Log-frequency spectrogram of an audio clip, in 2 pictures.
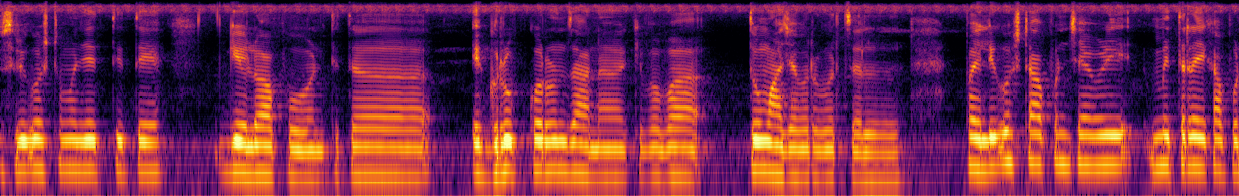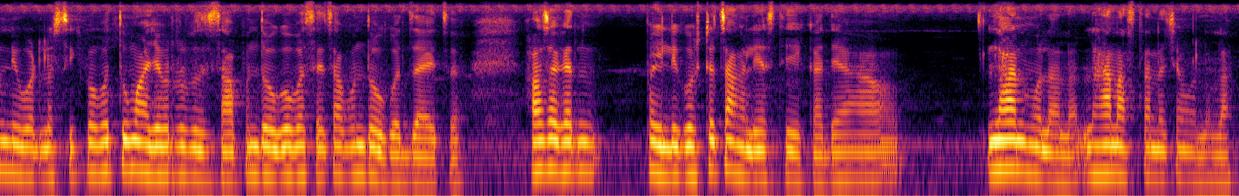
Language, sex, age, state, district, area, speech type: Marathi, male, 18-30, Maharashtra, Sangli, urban, spontaneous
